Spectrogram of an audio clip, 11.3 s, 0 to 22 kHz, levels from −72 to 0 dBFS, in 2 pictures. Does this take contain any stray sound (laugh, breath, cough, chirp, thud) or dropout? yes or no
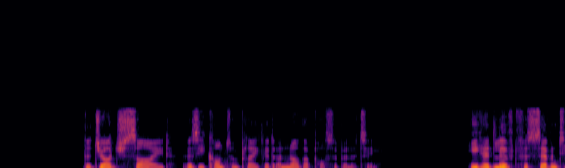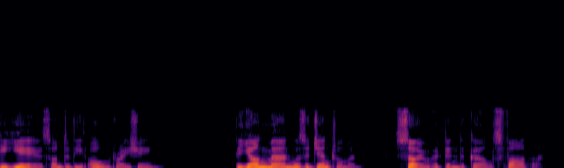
no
